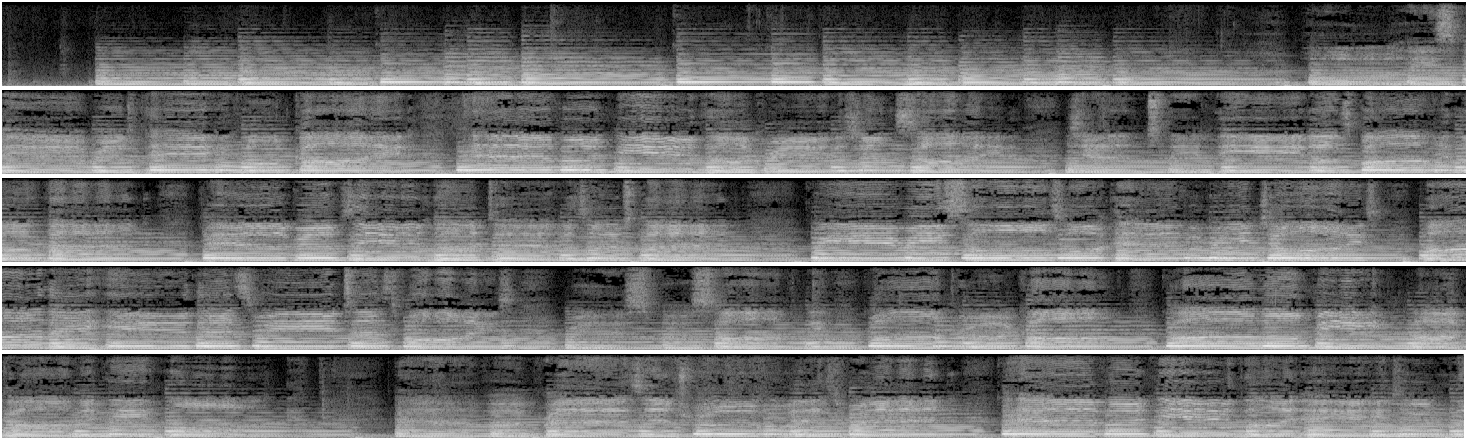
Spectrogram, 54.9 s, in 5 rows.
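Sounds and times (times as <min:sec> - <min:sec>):
person singing a hymn from the hymnbook: 0:01.1 - 0:54.8.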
